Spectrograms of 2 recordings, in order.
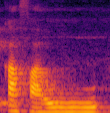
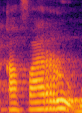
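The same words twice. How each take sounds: First: "kafaru" with the r held back and thickened in the mouth; "kafaru" with a thick r that is barely heard; thick muffled r. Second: "kafaru" with a light, clearly rolled r; "kafaru" as the mistake, with a thin audible r; wrong thin r. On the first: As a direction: swallow the r of "kafaru", heavy and dark. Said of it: "R-nya itu jangan sampai terdengar". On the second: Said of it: "Dibacanya bukan". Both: Shown as a demonstration.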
